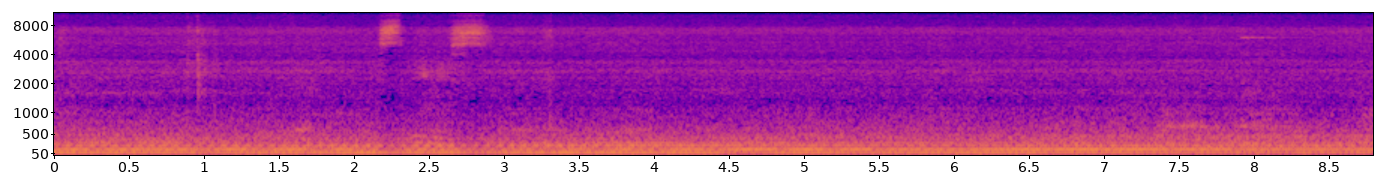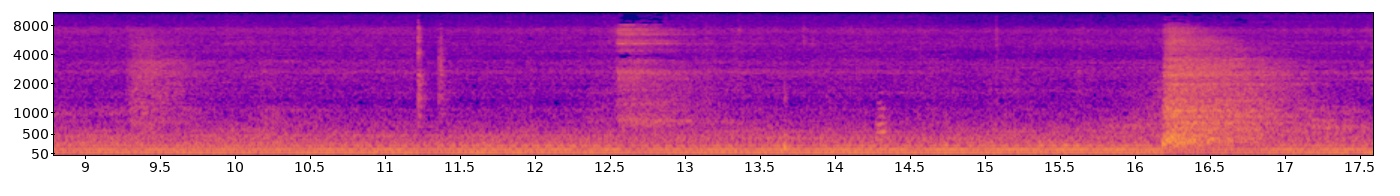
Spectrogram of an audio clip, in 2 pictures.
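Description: Metal parts knock and clink now and then.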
